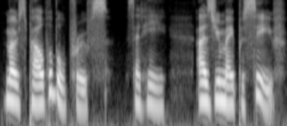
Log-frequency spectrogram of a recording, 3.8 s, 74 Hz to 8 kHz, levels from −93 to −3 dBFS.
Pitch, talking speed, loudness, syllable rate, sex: 175 Hz, 140 wpm, -18 LUFS, 4.2 syllables/s, female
